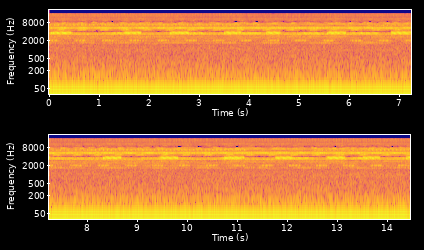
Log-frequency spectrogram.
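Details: Crickets in a park at evening, chirping in a bright, insistent chorus; short pulsed bursts recur about every second over a continuous high-pitched ringing hum.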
